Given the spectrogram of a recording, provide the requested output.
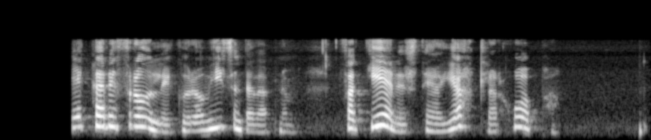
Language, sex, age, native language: Icelandic, female, 50-59, Icelandic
